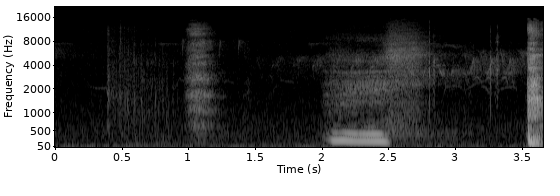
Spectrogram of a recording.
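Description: A young male voice speaks with animation, close by.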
